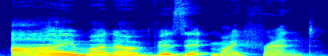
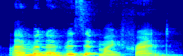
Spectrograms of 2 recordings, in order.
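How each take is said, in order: First: The sentence is said slowly. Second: The sentence is said quickly. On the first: "let's say it slowly" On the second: "Let's say it fast"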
